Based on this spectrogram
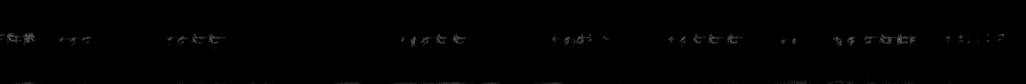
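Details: At a great tit nest on a June 2023 morning, a family gives harsh, scratchy chattering bursts in loose clusters separated by quiet gaps, with a constant low hum and rumble underneath.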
